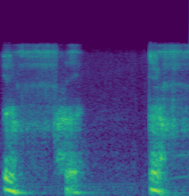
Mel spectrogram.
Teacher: un único labio dental donde se une el labio y diente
